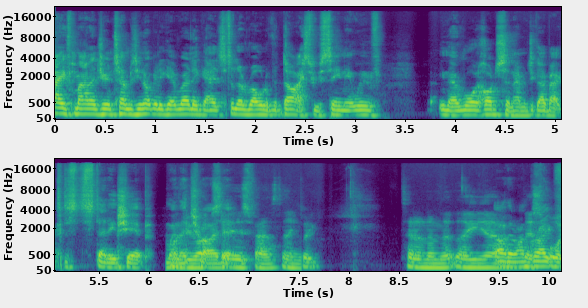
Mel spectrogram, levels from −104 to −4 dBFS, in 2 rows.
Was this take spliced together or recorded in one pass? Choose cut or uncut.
cut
